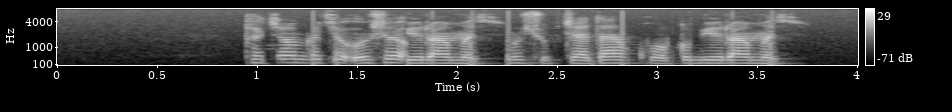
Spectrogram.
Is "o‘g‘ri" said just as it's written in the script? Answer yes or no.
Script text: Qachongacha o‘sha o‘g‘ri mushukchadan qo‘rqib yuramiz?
no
